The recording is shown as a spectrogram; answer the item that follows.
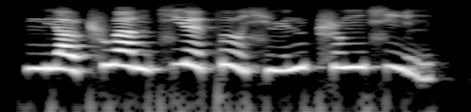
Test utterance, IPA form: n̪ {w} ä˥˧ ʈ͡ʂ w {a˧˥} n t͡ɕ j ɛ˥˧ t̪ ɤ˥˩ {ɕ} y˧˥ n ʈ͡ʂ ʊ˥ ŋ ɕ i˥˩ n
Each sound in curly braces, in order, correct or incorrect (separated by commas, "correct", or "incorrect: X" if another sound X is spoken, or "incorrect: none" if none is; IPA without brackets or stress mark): incorrect: j, incorrect: a˥˧, correct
